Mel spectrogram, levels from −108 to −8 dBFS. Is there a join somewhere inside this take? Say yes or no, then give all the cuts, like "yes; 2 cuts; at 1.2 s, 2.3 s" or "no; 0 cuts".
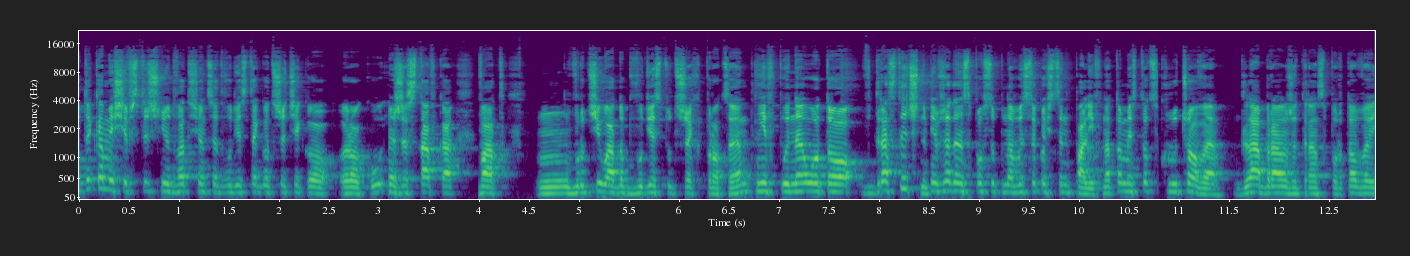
yes; 6 cuts; at 3.1 s, 4.0 s, 5.5 s, 6.8 s, 8.5 s, 10.8 s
